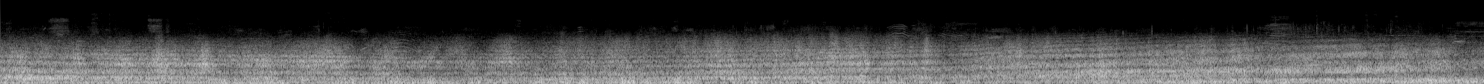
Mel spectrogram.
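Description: The Blue Angels' F/A-18 Hornet jets flying over in a six-ship formation: a loud, steady jet noise whose tone slowly sweeps as the formation passes.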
